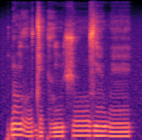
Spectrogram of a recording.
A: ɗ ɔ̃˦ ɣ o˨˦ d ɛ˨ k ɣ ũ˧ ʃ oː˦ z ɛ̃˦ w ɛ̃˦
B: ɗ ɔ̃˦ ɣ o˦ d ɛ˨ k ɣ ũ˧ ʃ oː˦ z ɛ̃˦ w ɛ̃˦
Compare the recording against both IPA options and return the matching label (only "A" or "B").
A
